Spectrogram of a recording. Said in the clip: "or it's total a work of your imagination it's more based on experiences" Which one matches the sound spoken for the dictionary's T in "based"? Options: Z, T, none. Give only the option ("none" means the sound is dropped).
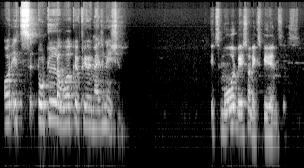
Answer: T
